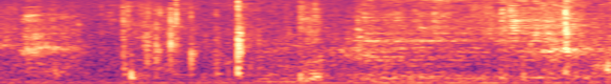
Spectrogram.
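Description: A few light footsteps and scuffs on a gritty concrete floor, short ticks about every half second, over a steady low rumble.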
